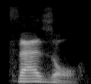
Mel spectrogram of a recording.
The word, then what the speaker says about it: Fezzle: Fazzle, Fazzle. like Spell. fizzle, but instead of an I, it's an E.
